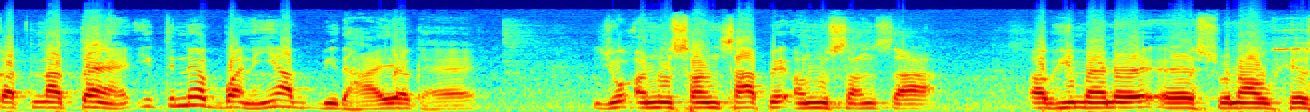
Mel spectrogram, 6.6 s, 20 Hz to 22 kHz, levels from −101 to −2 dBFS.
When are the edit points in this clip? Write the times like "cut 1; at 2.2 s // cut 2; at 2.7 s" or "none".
none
